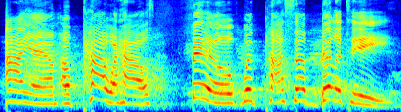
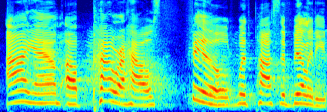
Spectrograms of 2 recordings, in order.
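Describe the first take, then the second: First: It is said with more energy and liveliness. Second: It is said with ordinary, less energetic delivery.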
